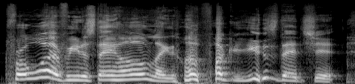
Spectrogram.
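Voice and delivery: loud, high disbelieving laugh-shout; incredulous outburst. Real, not acted. Friend scolding him for staying home, loud incredulous outburst. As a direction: scoff loudly at a wasted vacation.

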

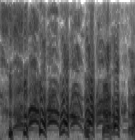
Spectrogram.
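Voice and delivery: high burst of laughter; big laugh. Real, not acted. Host cracking up retelling the apology, high burst of laughter. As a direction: crack up hard.

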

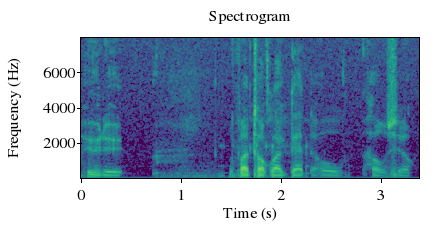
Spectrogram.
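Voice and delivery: low, flat, quiet "hit it"; low deadpan mumble. Pretend. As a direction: mumble it low like a bored hype man. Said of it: "You just gonna say "hit it," or you gonna actually talk?".

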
